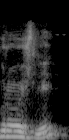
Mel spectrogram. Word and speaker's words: Broglie: Broglie, okunuşu Broglie, elektron ve diğer küçük parçacıkların hem tanecik hem de dalga özelliği olduğunu önerdi.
